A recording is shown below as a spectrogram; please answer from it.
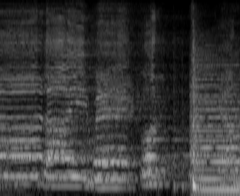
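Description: Commercial jingle music with voices singing held, gliding notes over light accompaniment; the bass drops out and comes back in right at the end.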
